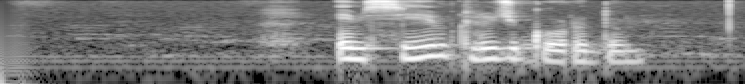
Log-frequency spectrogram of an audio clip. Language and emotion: Russian, neutral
